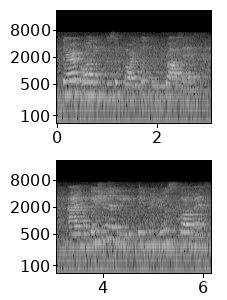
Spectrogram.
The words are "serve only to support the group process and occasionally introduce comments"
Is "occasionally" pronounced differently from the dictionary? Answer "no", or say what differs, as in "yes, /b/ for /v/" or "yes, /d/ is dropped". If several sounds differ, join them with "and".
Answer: yes, /ʃ/ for /ʒ/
